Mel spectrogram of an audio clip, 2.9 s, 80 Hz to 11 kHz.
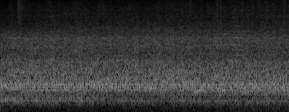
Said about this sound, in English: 1,000 for Buddy. The crowd come from everywhere to salute a champion.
